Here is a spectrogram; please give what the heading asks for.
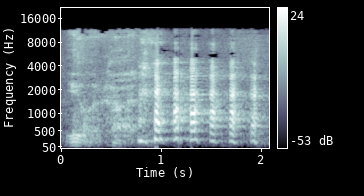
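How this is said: It is said in a low, seductive voice. "his come hither voice"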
